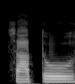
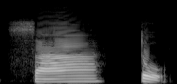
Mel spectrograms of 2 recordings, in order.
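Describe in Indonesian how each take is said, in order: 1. Kata itu diucapkan cepat dan sigap. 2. Kata itu diucapkan lambat dan ditarik panjang. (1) "dengan cara cepat" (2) "saya mengucapkan satu dengan lambat"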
